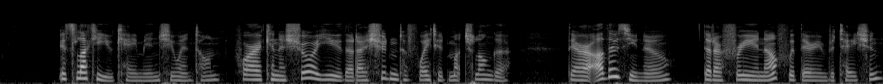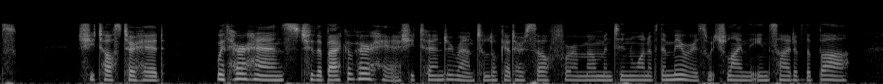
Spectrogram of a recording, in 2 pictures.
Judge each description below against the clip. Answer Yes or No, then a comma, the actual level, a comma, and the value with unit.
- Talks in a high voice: Yes, high, 200 Hz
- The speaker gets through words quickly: Yes, fast, 230 wpm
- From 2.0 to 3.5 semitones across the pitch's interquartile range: Yes, narrow, 2.4 semitones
